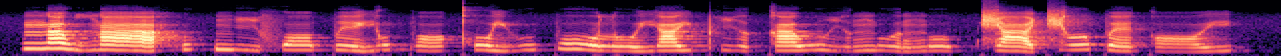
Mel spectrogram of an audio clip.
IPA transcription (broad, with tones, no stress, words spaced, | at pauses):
ŋa˥˨wŋaː˧˩hu˧k̚ ŋi˧˩fɔː˧pe˧˩ jo˧˥bɔː˩˧kʰo˧˩j ʋu˧˥poː˥˨ lo˩ja˧˥jpʰi˧˩ə̯ ka˧˥wʋi˩˧ə̯ŋu˧˩ə̯ŋoː˧p̚ t͡ɕaː˧˩ t͡ɕɤː˧˥pɛː˩kɔː˩˧j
